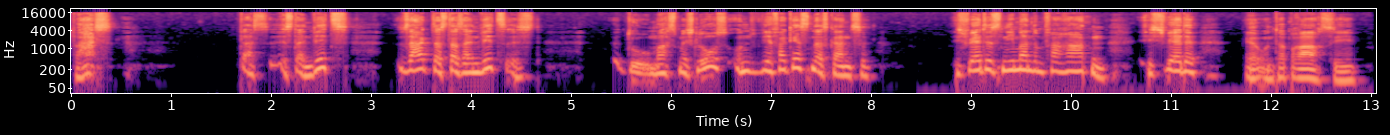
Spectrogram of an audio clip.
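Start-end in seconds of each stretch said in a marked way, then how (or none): 0.0-11.3 high, urgent pleading; desperate disbelief, pitched well up; stunned, distraught. A narrator's reading. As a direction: plead frantically with a captor. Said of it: "Annabel war fassungslos".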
